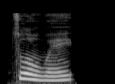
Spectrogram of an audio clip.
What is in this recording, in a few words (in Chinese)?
"作为", Chinese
